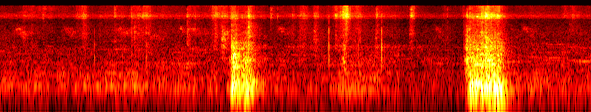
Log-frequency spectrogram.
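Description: Two short, loud rustling scrapes about two seconds apart, from a handheld phone being moved and handled close to its microphone, over a low steady background.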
